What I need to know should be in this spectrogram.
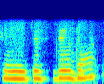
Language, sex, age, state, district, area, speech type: Kashmiri, female, 18-30, Jammu and Kashmir, Ganderbal, rural, conversation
